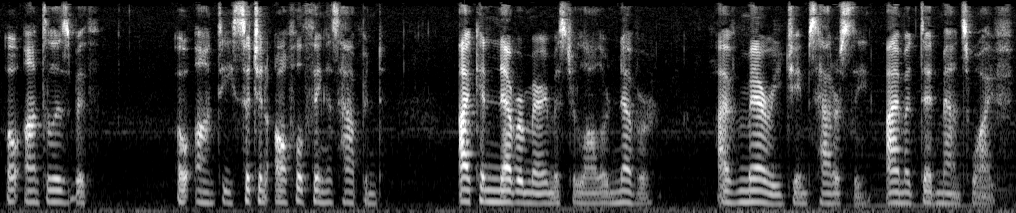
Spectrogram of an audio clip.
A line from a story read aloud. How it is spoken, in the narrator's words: she said in a whisper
